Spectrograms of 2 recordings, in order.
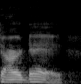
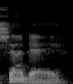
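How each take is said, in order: First: The name is said with an R sound. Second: The name is said without an R sound. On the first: The speaker calls it wrong. "I do the R with my A's" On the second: The speaker calls it right. "It is Sade"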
